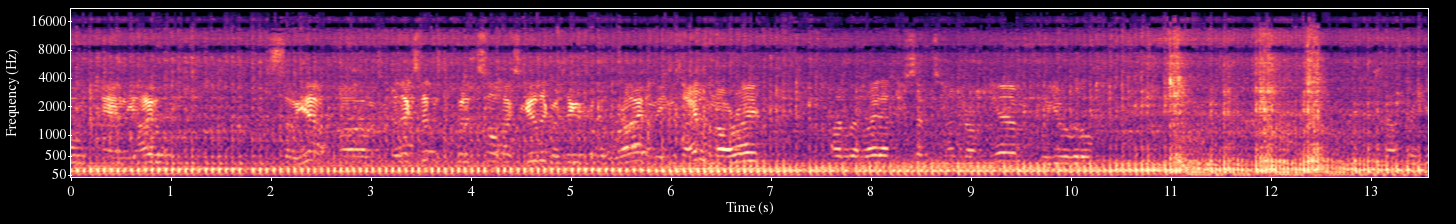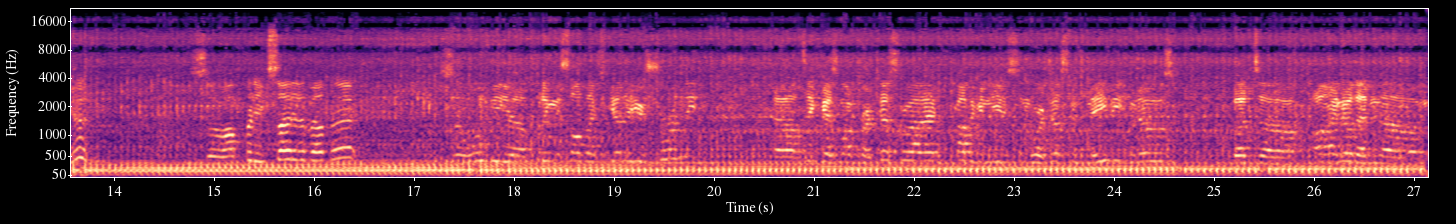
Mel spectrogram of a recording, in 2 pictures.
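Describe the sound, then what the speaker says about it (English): A motorcycle engine with a freshly upgraded carburetor idles steadily up close, a loud, even, throbbing rumble with slight clatter, while someone talks over it. "it's actually idling really good after I just hit fuel and the idle"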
